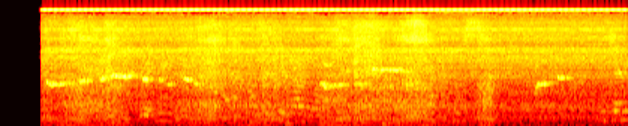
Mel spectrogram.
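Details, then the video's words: A pet common starling whistles snatches of "Hail to the Chief," a human tune it learned, in clear rising and falling notes over steady hiss and crackly background noise; a person then says "good boy." "Starling Sings "Hail to the Chief""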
